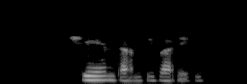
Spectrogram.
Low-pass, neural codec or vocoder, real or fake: 3.6 kHz; none; real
